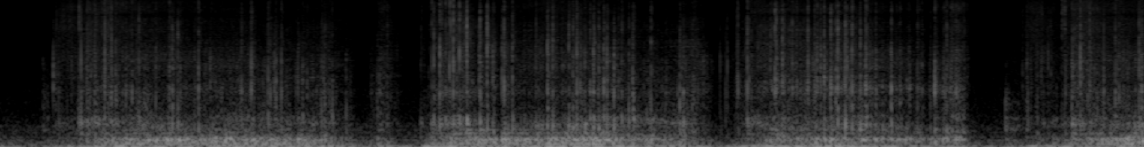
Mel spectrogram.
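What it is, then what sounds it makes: Faux-leather makeup case scratched. Long pointed nails scratch across the lid of a small, hollow hard makeup case covered in woven-texture yellow faux leather. The scratching is a dense, low, rumbling rasp that runs in steady strokes, with brief dips in a few places.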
